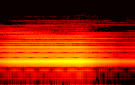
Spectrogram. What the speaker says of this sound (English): The G string is the lowest string on the violin, all the way on the left, and it sounds like this.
